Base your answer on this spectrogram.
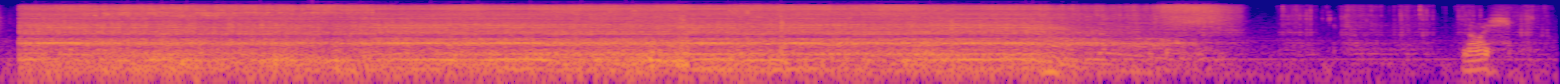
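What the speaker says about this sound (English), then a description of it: "so I'm going to go over this with a scraper" A sharpened scraper lightly shaping a small wooden witch's cauldron on a woodturning lathe, a steady loud whirring scrape over the motor hum that runs continuously and then cuts off as the lathe stops, leaving quieter handling sounds.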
